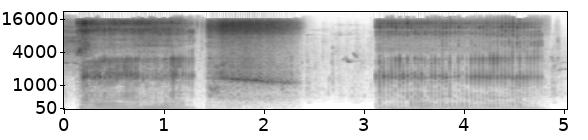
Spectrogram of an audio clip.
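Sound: voice imitating loud snoring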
